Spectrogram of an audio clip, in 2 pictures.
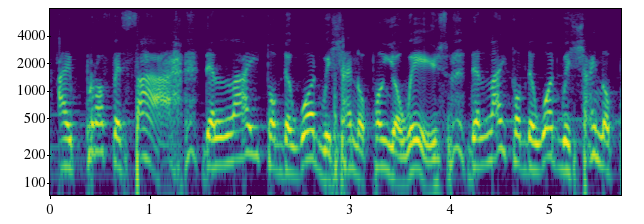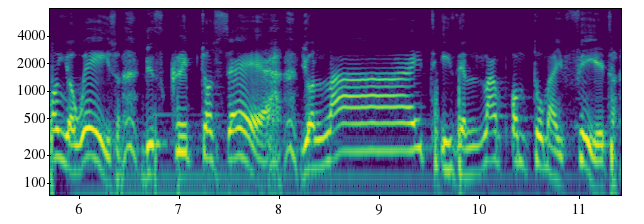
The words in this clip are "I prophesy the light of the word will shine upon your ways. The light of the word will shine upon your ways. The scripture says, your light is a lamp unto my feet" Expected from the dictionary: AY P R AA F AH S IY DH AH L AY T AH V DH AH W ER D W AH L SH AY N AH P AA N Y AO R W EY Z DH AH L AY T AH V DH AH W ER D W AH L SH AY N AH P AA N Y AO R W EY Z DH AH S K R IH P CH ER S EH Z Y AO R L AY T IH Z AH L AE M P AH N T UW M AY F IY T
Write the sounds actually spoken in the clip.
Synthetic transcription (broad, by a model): AY P R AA F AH S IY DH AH L AY T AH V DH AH W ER D W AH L SH AY N AH P AA N Y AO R W EY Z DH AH L AY T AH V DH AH W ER D W AH L SH AY N AH P AA N Y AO W EY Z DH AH S K R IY P CH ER S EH Y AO L AY T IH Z AH L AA M P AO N T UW M AY F IY T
